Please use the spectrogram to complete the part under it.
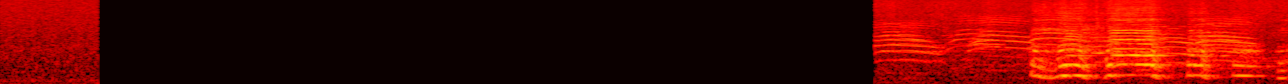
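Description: Minecraft cats in a village meow in a run of several close, wavering calls after a long stretch of silence, preceded by a short burst of low noise.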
